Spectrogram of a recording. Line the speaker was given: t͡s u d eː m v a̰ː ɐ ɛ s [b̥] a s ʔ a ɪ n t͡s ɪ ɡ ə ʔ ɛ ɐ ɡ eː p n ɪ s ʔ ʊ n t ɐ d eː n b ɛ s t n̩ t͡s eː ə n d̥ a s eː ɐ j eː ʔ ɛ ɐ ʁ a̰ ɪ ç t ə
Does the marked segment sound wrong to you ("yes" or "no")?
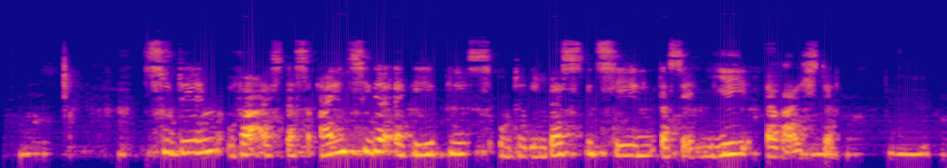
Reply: yes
